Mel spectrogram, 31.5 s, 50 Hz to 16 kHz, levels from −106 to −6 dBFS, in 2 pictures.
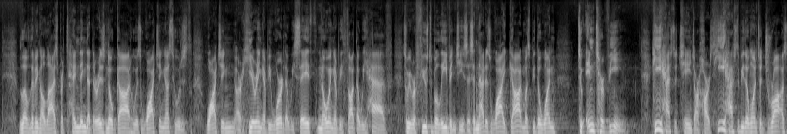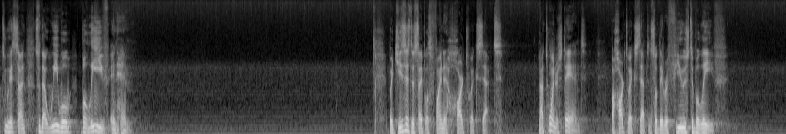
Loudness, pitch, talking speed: -31 LUFS, 110 Hz, 180 wpm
